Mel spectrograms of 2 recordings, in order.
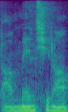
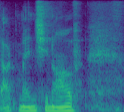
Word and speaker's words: Ahmetzyanov: I think his name's pronounced, I've been in the past pronouncing it Ahmetzyanov. I think it's actually Ahmetzyanov, like with a K noise.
